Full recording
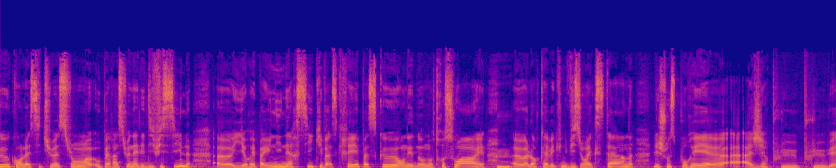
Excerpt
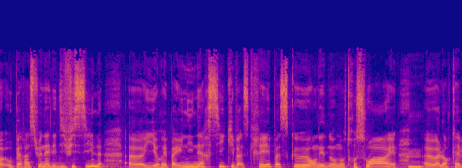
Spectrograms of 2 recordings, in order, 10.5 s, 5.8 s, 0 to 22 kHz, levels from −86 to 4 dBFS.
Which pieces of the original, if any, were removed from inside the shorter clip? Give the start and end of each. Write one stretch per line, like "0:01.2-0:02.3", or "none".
none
